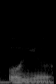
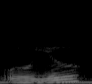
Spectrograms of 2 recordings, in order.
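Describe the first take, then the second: First: Both syllables have about equal weight and length. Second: One syllable is stronger and longer than the other. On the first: The speaker calls it right. "mais c'est Uyu" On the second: The speaker calls it wrong. "Elle fait un peu le Uyu"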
